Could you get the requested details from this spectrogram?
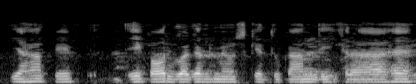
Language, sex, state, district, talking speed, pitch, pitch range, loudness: Hindi, male, Arunachal Pradesh, Lower Dibang Valley, 160 wpm, 125 Hz, 120-130 Hz, -18 LUFS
